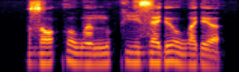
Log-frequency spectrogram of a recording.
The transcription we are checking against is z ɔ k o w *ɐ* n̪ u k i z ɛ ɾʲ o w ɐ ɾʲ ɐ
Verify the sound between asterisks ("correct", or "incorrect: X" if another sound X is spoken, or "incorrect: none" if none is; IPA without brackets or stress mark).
incorrect: ɐ̃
